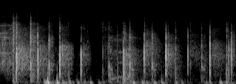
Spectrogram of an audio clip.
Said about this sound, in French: On l'applaudit, putain, on applaudit.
